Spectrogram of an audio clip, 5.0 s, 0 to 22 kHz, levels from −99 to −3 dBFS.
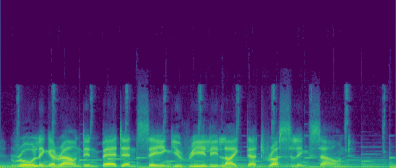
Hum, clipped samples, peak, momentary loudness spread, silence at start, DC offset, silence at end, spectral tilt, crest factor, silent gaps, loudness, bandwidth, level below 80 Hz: none; under 0.1%; -2 dBFS; 10 LU; 0 s; under 0.1%; 0 s; -5.5 dB/octave; 18 dB; none; -18 LUFS; 11 kHz; -54 dBFS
